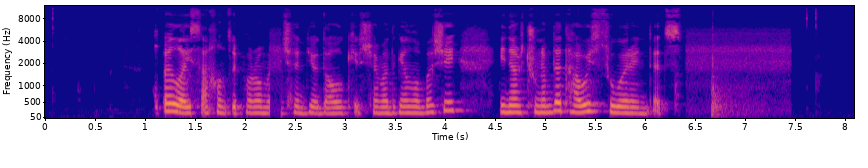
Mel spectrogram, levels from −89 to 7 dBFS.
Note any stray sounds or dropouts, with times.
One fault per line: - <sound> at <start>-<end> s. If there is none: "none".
- dropout at 2.2-2.4 s
- thud at 6.7-7.3 s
